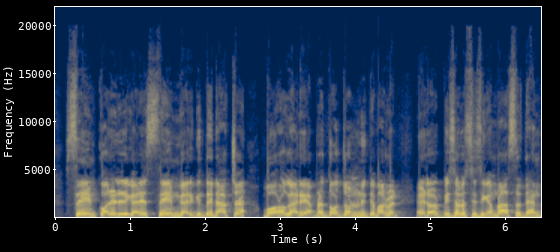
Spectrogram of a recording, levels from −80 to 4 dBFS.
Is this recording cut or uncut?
uncut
